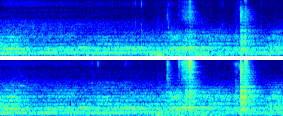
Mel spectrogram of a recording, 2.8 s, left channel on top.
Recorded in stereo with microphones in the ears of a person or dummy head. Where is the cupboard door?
65° right (ahead or behind).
